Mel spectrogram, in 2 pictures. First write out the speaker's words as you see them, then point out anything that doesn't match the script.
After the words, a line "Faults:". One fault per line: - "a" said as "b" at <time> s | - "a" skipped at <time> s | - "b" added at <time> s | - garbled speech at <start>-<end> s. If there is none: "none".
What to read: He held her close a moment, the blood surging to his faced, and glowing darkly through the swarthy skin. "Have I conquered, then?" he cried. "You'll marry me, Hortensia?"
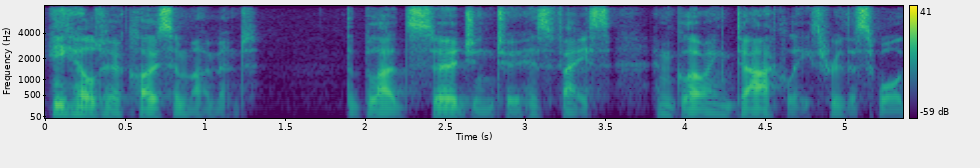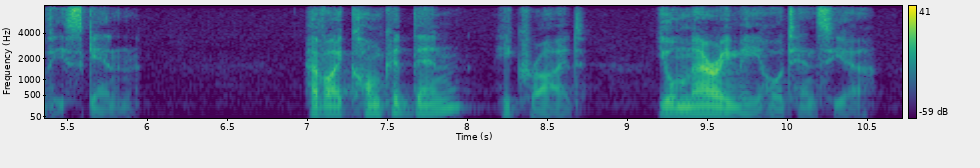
He held her close a moment, the blood surging to his face, and glowing darkly through the swarthy skin. "Have I conquered, then?" he cried. "You'll marry me, Hortensia?"
Faults:
- "faced" said as "face" at 3.2 s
